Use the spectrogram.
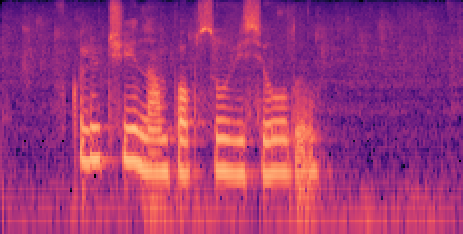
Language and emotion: Russian, sad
